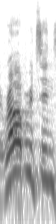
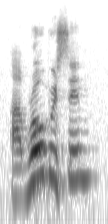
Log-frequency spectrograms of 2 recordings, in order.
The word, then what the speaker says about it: Roberson: What do you think about the Andre Robertson signing? Roberson. I always say his name wrong.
